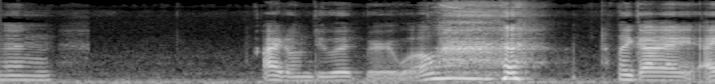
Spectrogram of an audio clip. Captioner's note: sad laugh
